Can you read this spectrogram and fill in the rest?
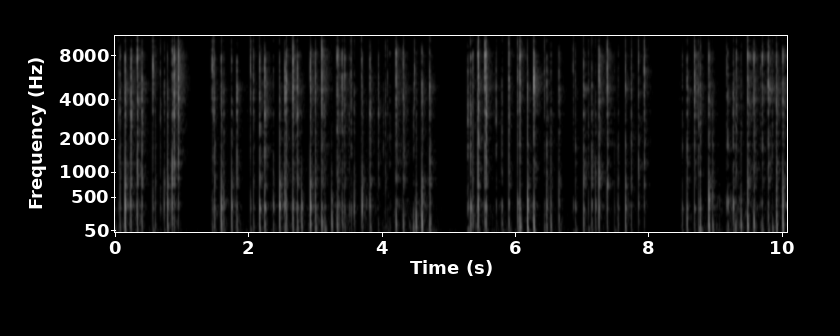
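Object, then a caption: Bamboo slatted board. Long white nails tap and scratch across a solid bamboo slatted board, a flat wooden board with raised parallel slats. Quick, dry, bright clicks come in dense rapid runs, with four bursts separated by brief silences. Each click dies away almost instantly.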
